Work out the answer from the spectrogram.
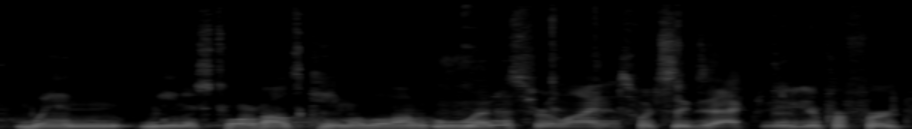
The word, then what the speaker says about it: Linus: When I speak English, it's Linus. And I really don't care how people pronounce my name.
